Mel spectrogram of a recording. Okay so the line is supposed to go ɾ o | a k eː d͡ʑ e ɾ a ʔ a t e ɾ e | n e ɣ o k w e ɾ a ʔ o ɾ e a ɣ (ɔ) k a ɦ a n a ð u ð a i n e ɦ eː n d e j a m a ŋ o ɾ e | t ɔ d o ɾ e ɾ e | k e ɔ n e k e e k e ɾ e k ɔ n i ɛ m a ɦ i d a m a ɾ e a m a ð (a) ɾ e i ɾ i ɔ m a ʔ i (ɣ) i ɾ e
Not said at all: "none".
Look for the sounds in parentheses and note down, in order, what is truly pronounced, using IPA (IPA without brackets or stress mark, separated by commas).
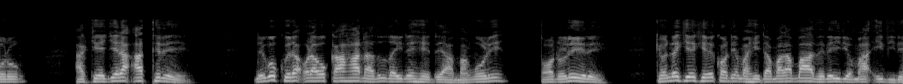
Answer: o, e, ð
